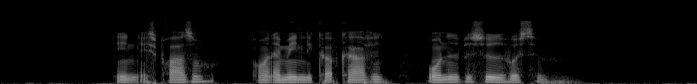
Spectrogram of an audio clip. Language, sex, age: Danish, male, 20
